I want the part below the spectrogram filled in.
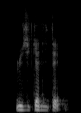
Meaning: musicality
- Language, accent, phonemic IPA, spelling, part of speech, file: French, France, /my.zi.ka.li.te/, musicalité, noun, LL-Q150 (fra)-musicalité.wav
